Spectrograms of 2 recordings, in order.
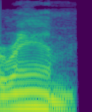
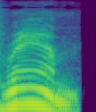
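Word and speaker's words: रं: or seed Mantra is Ram pronounced as rang our sound produces with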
